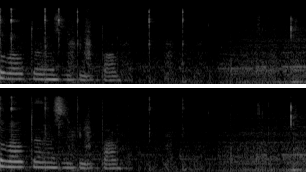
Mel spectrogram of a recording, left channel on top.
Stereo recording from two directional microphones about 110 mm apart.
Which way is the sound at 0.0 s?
45° right (ahead or behind).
